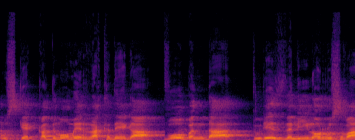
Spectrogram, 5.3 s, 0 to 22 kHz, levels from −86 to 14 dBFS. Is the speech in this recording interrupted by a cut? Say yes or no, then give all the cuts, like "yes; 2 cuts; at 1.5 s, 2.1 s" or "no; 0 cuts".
yes; 1 cut; at 2.4 s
